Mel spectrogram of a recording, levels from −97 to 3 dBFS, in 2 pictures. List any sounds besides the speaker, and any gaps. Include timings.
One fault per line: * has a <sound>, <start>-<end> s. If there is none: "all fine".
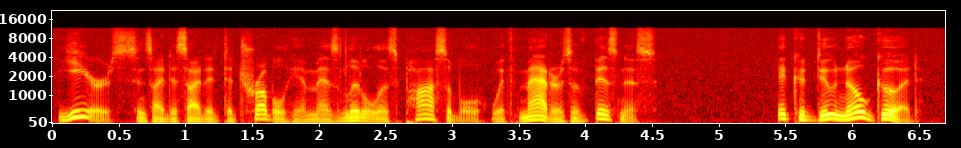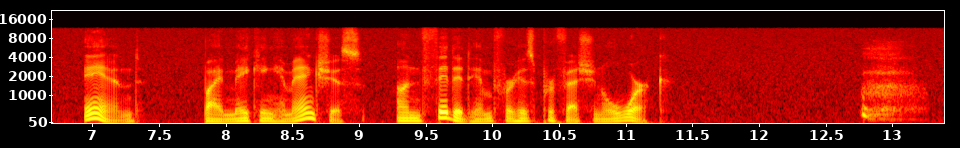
* has a laugh, 12.8-13.3 s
